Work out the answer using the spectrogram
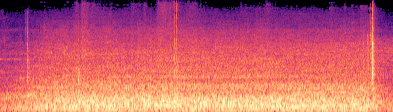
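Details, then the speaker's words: Cummins truck heater/AC blower after the air passages were cleaned out and the blower motor and blower resistor reinstalled: strong, steady rushing air builds and holds with no whine or rattle; normal blower airflow, works like factory. "look at that wind now seems to work completely fine everything works"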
